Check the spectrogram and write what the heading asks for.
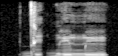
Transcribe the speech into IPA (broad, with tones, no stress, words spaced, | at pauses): di˨ɡ͡bĩ˨ mĩ˨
